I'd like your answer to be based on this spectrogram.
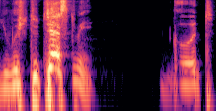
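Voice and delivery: Russian accent in an action movie villain style. Asked to do a Russian accent, speaker quotes a film line, Russian accent, Rambo III villain. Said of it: "do a Russian accent".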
